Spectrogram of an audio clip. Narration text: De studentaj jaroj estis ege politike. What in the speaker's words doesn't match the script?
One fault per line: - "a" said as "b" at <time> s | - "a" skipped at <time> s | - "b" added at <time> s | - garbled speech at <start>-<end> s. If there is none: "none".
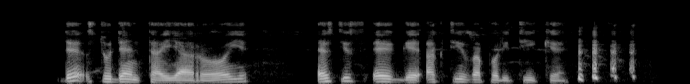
- "aktiva" added at 4.3 s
